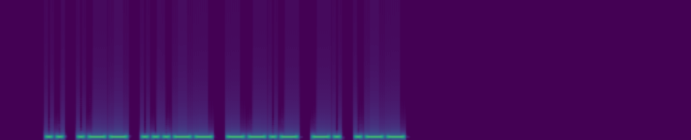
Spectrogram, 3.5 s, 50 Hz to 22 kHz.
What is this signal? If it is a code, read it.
Morse code, heard as a keyed tone, about 41 wpm, 700 Hz. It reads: IW3QNW
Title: DXCC-100 Call Signs - 6 Characters - Repeated 3x - 45wpm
